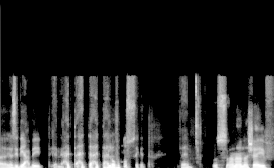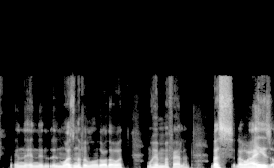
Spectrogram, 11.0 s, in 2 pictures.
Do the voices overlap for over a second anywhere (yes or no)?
no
